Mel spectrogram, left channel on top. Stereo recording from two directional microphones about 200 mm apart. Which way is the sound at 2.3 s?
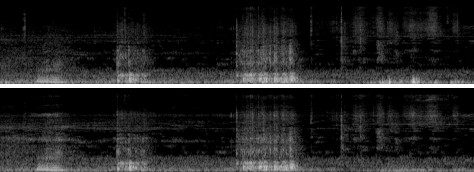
10° right (ahead or behind).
